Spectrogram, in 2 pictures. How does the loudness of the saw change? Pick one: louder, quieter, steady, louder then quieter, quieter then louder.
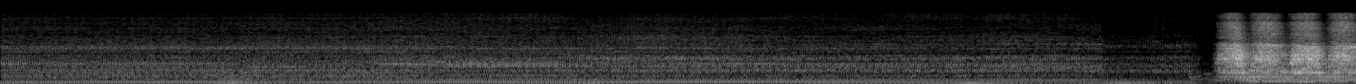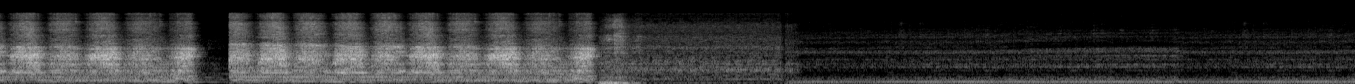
steady.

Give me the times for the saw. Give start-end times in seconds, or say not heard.
12.2-20.0.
